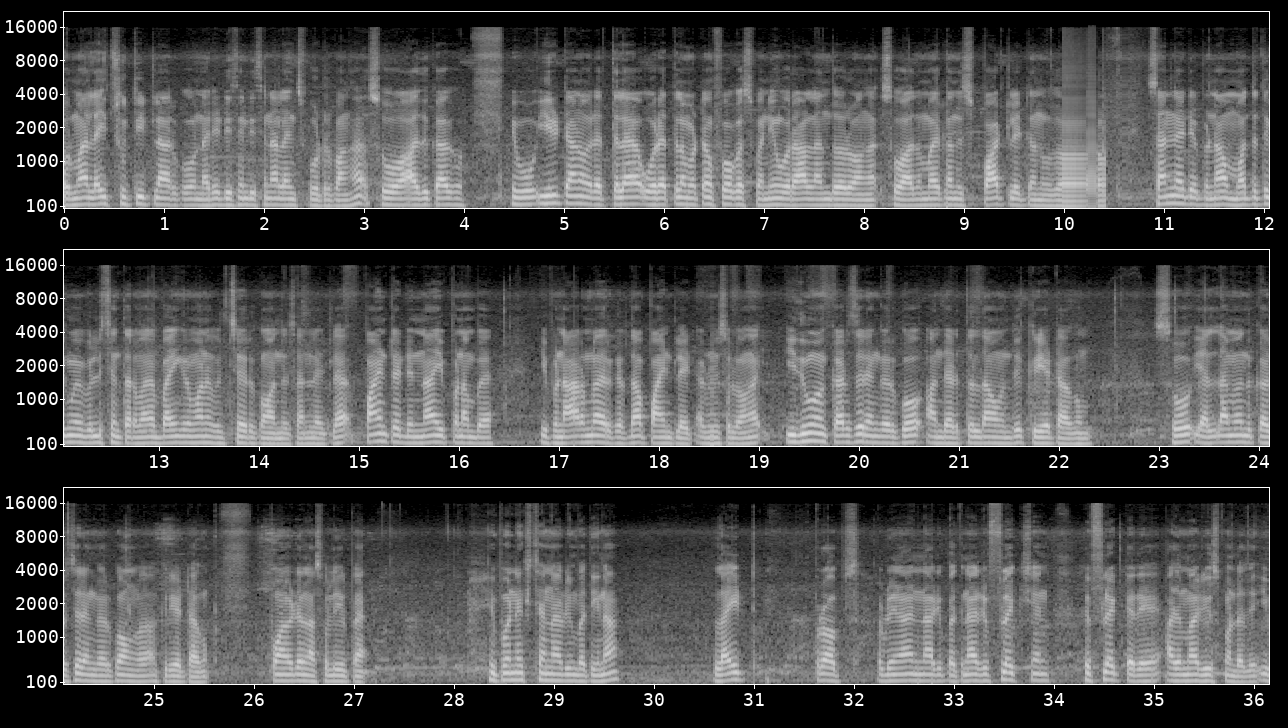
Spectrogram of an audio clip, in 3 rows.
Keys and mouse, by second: 16.3 click, 19.6 click, 21.7 g, 22.5-27.8 drag, 28.8 click, 29.0 shift+a, 34.6 click.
